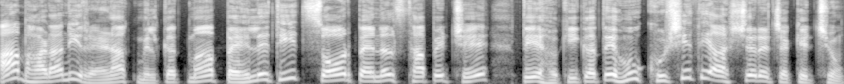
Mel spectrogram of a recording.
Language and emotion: Gujarati, surprised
